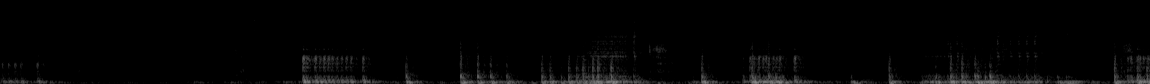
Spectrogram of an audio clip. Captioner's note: creaking overhead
